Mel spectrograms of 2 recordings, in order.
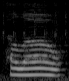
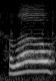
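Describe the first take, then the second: First: The voice is flat and monotone. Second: The voice calls out loudly to someone. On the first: "very monotone" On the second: "calling out"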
